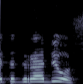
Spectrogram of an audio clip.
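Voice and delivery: ГРАБЁЖ exclaimed high; outraged parrot cry. A narrator's reading. Parrot accusing monkey of robbery, crying out. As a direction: protest in a high, indignant parrot voice. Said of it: "закричал попугай".

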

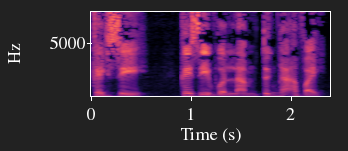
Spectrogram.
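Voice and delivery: usual speaking voice

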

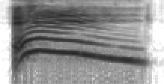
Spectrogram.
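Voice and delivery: high, drawn-out holler without much volume; acted call across camp. A narrator's reading. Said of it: "крикнула она на весь лагерь". (звонкий протяжный оклик на весь лагерь)

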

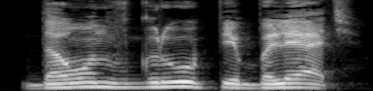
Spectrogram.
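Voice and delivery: mildly weary exasperation; tired sigh. A narrator's reading. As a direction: say it with a touch of fatigue. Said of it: "устало вздохнул я".

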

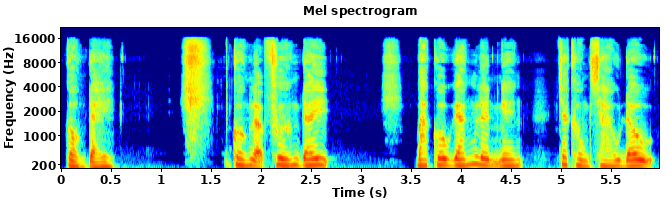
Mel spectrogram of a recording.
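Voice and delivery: high-pitched tearful reassurance; sobbing. A narrator's reading. Nhã Phương embraces the dying woman, sobbing. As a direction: plead through sobs, pitched high. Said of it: "giọng nức nở".

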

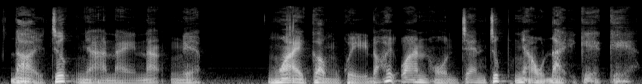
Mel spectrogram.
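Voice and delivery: low, soft foreboding voice; ominous old priest. A narrator's reading. Priest warns the family of hungry ghosts, low and ominous. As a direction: warn them darkly.

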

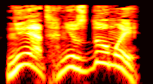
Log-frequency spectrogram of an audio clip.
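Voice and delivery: high-pitched panicked protest; yelling. A narrator's reading. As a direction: yelp to stop someone. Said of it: "завопил он". (завопить в панике)

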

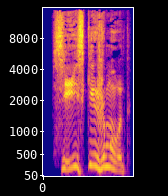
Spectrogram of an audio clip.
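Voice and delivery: high, drawn-out mocking question; crude jeering. A narrator's reading. Jackson teasing the woman about her chest, crude jeer. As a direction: stretch it out as a leering taunt. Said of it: "заржал опять Джексон".

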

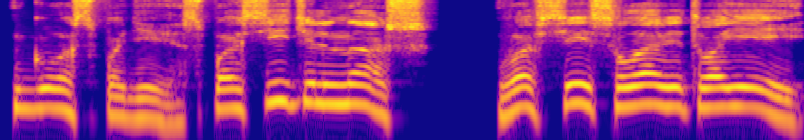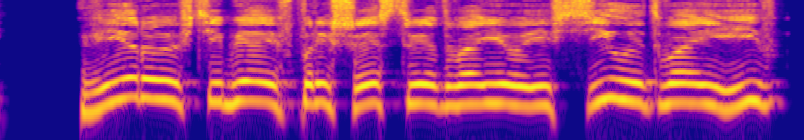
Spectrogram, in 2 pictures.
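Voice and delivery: high, earnest prayer; prayer recital. A narrator's reading.

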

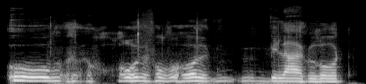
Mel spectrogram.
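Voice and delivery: high, loud frightened begging; pleading, teeth chattering. Acted. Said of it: "könyörgött fogvacogva". (magas, hangos, vacogó könyörgés)

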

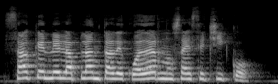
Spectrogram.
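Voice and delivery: loud, high barked command; angry order. A narrator's reading. Salesman orders blue police soldiers, loud command. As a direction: order the police around furiously. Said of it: "y ordenó".

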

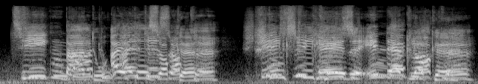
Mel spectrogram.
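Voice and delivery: loud, high, slow taunting chant; shouting at full lung. A narrator's reading. Friends taunt the wizard Ziegenbart, shouting a slow mocking rhyme. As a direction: bellow the rhyme to lure the wizard. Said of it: "rufen aus vollem Halse".

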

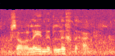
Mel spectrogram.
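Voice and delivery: ordinary talk

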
